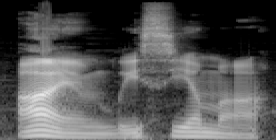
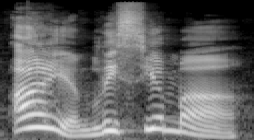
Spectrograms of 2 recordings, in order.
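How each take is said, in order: First: It is said in a flat, subdued voice. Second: It is said in a bright, upbeat voice. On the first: This is how the character sounds now. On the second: This is how the character first sounded.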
